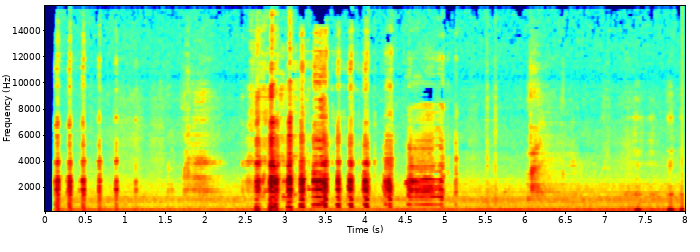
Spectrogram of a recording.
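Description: Low steady rumble of an idling car engine, louder in the second half, with scattered clicks and a few short pitched chirps over it.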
